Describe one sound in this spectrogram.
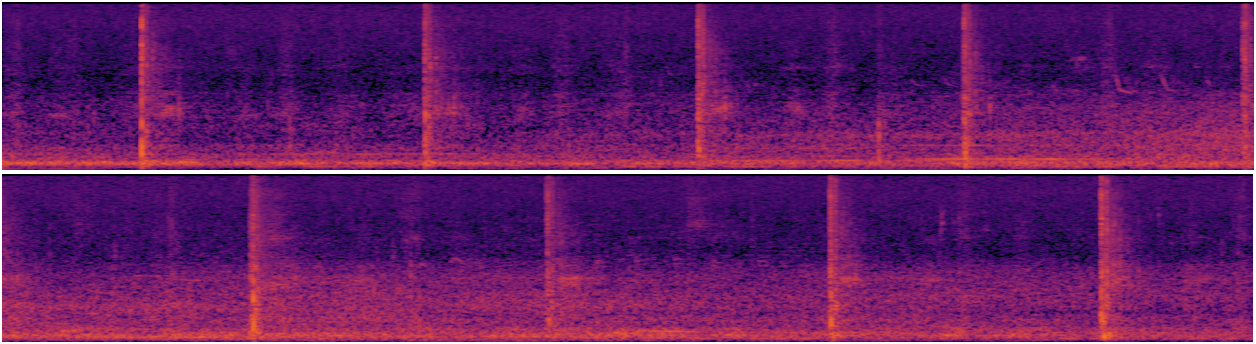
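A heavy ball thuds against a wooden frame over and over, every two seconds or so.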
